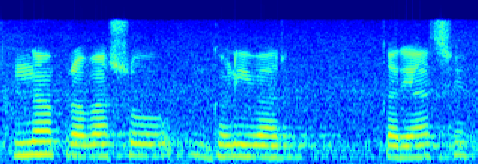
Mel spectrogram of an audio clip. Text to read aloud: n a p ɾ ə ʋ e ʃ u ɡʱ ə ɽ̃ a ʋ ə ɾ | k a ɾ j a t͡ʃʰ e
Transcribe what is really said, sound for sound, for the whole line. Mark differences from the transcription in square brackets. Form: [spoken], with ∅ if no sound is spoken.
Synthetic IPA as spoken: n a p ɾ ə ʋ [a] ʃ [o] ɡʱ ə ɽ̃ [i] ʋ [a] ɾ | k [ə] ɾ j a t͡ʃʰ e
